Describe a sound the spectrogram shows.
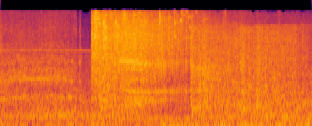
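A car crashes with a loud crunch of metal.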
